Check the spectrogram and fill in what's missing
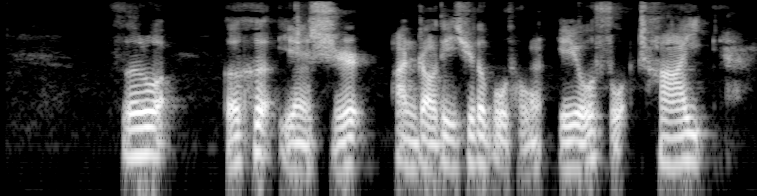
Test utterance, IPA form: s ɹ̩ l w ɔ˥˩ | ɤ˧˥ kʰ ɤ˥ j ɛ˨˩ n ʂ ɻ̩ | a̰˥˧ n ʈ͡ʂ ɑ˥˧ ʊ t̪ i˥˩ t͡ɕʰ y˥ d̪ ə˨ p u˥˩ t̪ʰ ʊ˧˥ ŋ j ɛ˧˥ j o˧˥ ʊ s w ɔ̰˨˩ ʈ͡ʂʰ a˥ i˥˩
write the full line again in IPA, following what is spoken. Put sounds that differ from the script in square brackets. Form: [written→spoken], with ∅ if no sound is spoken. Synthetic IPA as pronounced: s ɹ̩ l w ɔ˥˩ | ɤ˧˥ kʰ [ɤ˥→ɤ˥˩] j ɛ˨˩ n ʂ ɻ̩ | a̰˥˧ n ʈ͡ʂ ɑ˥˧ ʊ t̪ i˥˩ t͡ɕʰ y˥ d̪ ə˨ p u˥˩ t̪ʰ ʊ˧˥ ŋ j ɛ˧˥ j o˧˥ ʊ s w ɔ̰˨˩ ʈ͡ʂʰ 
